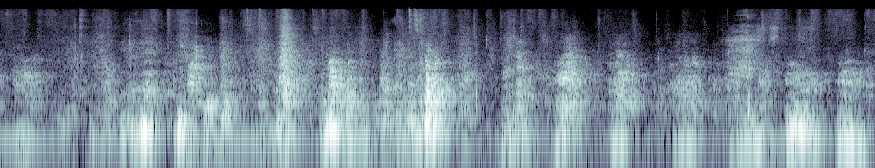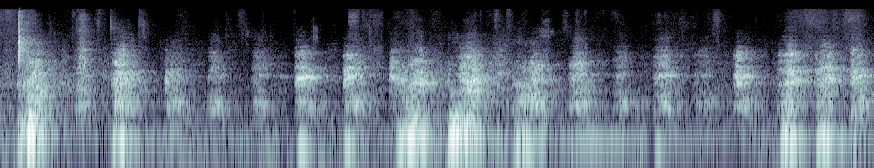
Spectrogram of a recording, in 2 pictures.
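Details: Playful white Golden Retrievers James Bond and Luna keep up a long stream of short, harsh barks and growls, several per second, irregular but constant, with a voice now and then in the room.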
